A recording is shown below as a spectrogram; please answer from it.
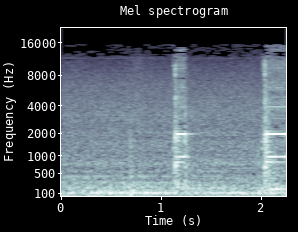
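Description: Zebra ZM400 thermal label printer running its power-on factory-default reset and calibration routine: a steady low hum, with one short click and beep about a second in.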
